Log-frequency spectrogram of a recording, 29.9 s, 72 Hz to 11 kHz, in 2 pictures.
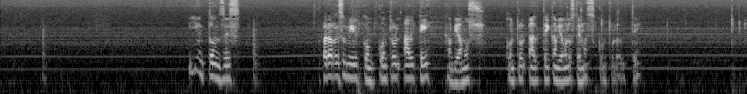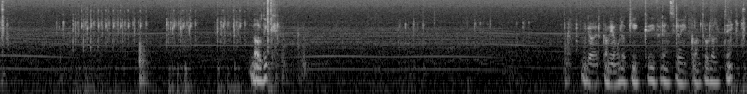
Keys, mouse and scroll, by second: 2.0-2.8 scroll up 1, 2.8-4.3 scroll up 1, 4.3 scroll up 1, 4.6-6.3 drag, 7.3-14.1 drag, 14.6 ctrl+alt+t, 16.4 End, 16.6 Down, 16.8 Down, 16.9 Down, 17.2 Down, 17.4 Down, 18.5 Down, 19.3 Down, 19.5 Down, 19.6 Down, 20.3 Return, 24.2 super+2, 25.2 super+3, 29.5 ctrl+alt+t.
